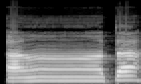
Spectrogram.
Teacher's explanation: نون ساکن کے بعد تا ہے تو یہاں پر اخفا کریں گے، آواز ناک میں چھپائیں گے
